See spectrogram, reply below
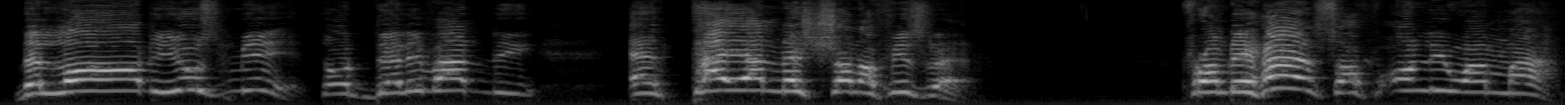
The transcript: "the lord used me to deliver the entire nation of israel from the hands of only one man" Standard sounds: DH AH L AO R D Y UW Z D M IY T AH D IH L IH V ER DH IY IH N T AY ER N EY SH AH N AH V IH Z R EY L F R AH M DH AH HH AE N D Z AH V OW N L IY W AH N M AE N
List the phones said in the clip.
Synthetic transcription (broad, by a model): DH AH L AO D Y UW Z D M IY T AH D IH L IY V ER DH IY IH N T AY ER N EY SH AH N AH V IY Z R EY L F R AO M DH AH HH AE N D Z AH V OW N L IY W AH N M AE N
